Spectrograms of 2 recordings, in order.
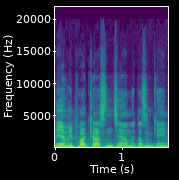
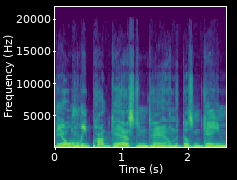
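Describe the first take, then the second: First: It is said in a flat, plain manner. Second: It is said with lively, enthusiastic energy. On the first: The speaker calls it wrong. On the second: The speaker calls it right.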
